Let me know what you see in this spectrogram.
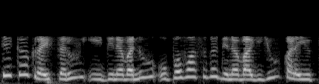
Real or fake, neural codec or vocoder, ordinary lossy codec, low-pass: real; none; none; 3.6 kHz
